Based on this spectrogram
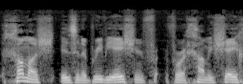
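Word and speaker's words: chumash (חומש): There is no ch sound in Hebrew, it's a ch. So Robert's question, it's not chumash, but chumash.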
